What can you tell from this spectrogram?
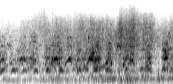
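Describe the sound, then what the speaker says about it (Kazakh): Cartoon sled dogs bark and yip in a quick run of short calls that come closer, with some whimpering mixed in, over faint background sound. "Жегілетін иттер ғой"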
